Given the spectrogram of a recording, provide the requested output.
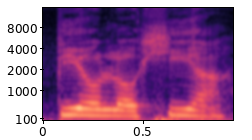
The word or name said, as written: biologia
